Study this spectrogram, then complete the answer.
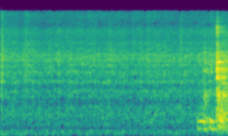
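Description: Finely chopped hybrid tomatoes sizzling in a pan with salt for a tomato curry, a soft steady hiss that swells louder near the end as something is added.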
